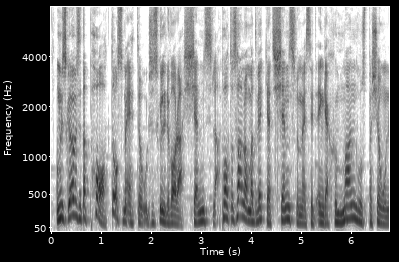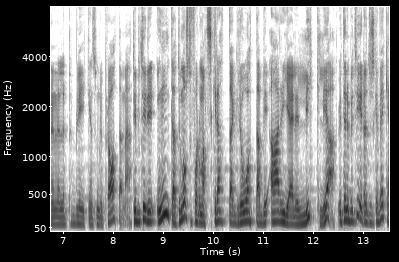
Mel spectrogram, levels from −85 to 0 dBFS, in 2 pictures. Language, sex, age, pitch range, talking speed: Swedish, male, 30-49, 105-145 Hz, 225 wpm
